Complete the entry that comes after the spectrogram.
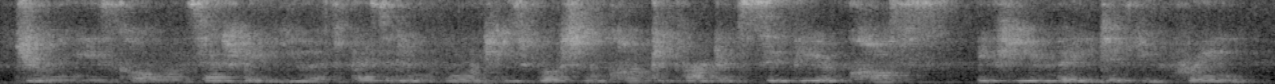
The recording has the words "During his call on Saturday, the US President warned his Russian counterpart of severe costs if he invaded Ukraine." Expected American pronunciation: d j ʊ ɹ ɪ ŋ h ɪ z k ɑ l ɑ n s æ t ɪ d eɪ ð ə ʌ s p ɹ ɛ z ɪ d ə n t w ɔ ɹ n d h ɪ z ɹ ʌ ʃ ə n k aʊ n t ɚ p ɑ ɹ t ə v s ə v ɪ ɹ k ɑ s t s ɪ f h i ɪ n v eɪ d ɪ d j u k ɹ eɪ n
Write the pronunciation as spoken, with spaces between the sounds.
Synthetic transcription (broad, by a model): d j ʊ ɹ ɪ ŋ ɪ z k ɑ l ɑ n s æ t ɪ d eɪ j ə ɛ s p ɹ ɛ z ɪ d ə n t w ɔ ɹ n d h ɪ z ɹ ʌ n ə k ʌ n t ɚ p ɑ ɹ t ə v s ə v ɪ ɹ k ɑ s t s ɪ f h i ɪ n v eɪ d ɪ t j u k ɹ eɪ n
